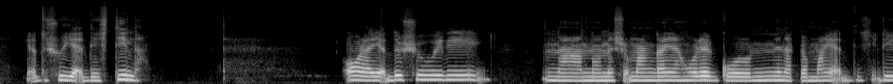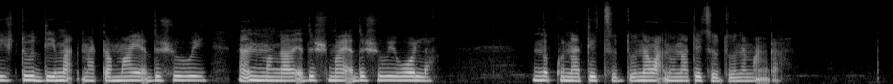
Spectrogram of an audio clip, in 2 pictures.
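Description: Throughout this speech clip, Opus voice compression at a low bitrate, which fits roughly 16 kbps in hybrid mode, starves the linear-prediction core of bits, so the excitation is coded coarsely. The voice sounds plainly hoarse and slightly robotic, even though content still reaches about 20.1 kHz.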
